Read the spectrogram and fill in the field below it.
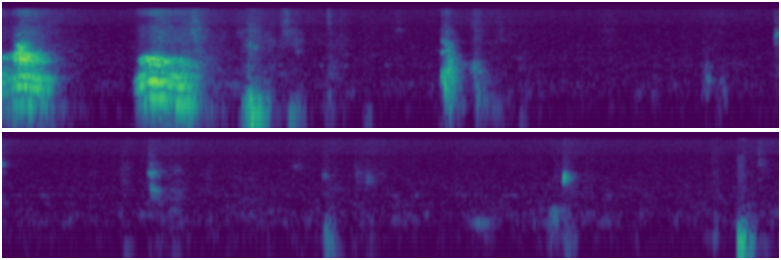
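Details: Seven-week-old Cavalier King Charles Spaniel puppies from Daisy's litter in an indoor pen at the centre of a home: a few short, broad yelping bursts in the first two seconds and another near three seconds, then near silence with faint scattered peeps.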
